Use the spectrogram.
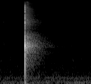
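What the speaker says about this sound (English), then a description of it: "When I snap my fingers, a number will pop into your mind" One crisp finger snap, close and sharp, standing alone in near silence.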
